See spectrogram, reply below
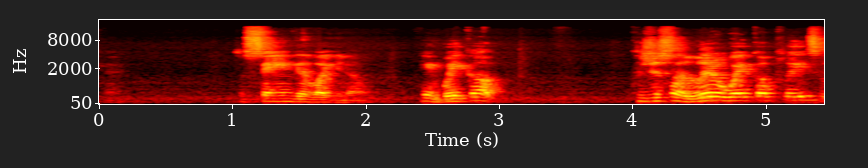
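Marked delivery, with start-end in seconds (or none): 2.4-5.4 high, loud urgent plea; waking someone up. Acted. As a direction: plead louder and higher to rouse someone. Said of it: "tried to wake this guy up".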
